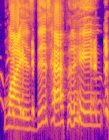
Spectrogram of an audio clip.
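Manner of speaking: laughing, half-sobbed plea; mock crying lament. Mother retelling her breakdown on the floor, laughing wail. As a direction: whine to the heavens, half laughing. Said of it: "I just started crying".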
